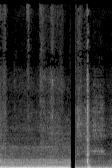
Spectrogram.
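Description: A car idles with a low rumble, then after a brief break pulls away and drives off on a steady engine note, close and fairly loud.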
